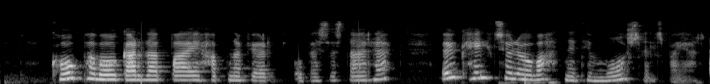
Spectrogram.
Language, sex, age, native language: Icelandic, female, 60-69, Icelandic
